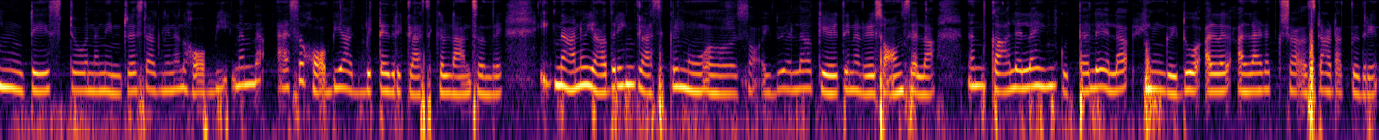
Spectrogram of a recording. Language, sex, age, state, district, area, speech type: Kannada, female, 18-30, Karnataka, Gulbarga, urban, spontaneous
